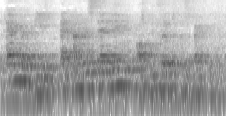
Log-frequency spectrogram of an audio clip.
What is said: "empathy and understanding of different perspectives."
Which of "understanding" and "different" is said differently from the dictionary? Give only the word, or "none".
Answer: different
